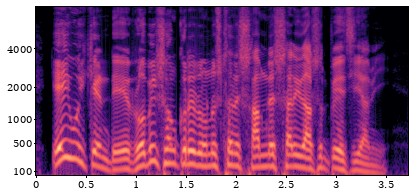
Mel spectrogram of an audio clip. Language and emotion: Bengali, happy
